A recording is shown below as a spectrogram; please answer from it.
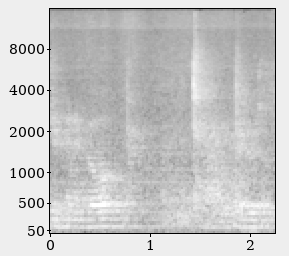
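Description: Speech only: a man talking, unclear to the speech recogniser.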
